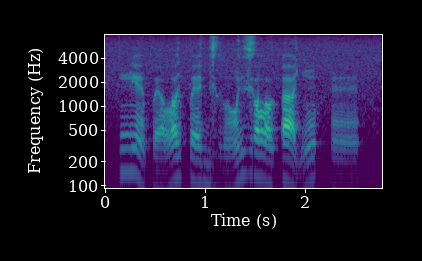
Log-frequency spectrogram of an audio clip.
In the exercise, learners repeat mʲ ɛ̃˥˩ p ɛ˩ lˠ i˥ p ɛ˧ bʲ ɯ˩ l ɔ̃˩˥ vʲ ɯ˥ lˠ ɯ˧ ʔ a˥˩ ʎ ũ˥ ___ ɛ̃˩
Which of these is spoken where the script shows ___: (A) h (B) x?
A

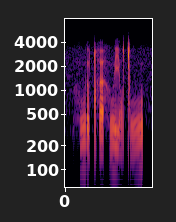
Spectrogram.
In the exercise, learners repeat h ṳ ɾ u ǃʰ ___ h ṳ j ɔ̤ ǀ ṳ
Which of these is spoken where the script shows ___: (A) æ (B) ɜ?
B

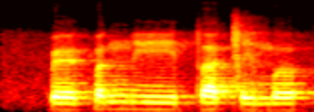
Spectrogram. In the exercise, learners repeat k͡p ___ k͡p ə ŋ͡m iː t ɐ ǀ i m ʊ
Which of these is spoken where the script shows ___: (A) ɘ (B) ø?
B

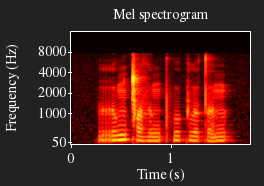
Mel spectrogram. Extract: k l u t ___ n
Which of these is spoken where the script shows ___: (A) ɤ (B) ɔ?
A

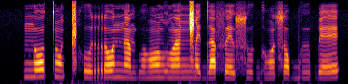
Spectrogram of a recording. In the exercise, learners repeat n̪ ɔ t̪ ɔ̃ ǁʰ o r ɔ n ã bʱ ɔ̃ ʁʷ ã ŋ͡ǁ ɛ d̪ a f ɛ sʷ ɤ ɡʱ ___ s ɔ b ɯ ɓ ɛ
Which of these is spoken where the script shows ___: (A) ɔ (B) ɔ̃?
B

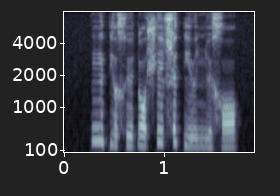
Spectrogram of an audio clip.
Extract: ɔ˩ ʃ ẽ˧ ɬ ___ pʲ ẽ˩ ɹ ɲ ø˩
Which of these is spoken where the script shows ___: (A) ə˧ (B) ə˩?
A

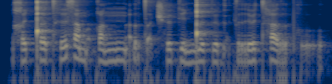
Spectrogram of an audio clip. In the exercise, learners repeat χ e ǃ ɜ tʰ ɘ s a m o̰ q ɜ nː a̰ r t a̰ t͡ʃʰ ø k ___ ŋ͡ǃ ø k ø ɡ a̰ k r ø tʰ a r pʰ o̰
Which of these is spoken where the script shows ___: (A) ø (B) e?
B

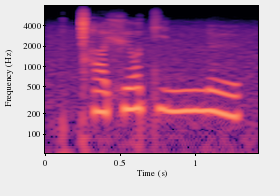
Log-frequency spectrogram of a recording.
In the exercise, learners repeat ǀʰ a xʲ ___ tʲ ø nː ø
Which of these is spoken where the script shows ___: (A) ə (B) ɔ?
B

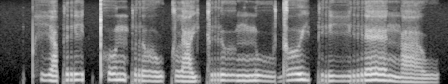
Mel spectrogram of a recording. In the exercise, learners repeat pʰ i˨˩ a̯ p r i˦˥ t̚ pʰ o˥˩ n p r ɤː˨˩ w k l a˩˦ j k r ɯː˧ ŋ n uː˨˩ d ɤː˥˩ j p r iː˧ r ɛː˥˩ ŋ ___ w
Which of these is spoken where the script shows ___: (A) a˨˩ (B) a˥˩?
A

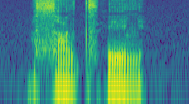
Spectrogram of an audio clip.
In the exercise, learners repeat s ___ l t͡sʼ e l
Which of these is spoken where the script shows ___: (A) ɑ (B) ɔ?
A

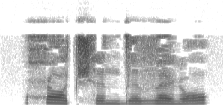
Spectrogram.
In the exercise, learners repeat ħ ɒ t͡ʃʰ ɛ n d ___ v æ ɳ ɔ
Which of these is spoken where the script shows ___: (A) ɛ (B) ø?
A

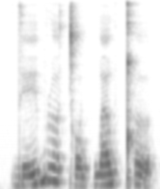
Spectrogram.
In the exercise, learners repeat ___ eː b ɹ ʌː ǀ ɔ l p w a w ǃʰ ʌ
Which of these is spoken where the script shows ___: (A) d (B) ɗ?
A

